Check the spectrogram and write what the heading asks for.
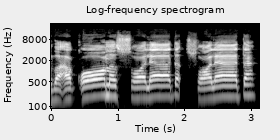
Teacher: قوف کو پر، صاد کو پر موٹا کر کے پڑھنا ہے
